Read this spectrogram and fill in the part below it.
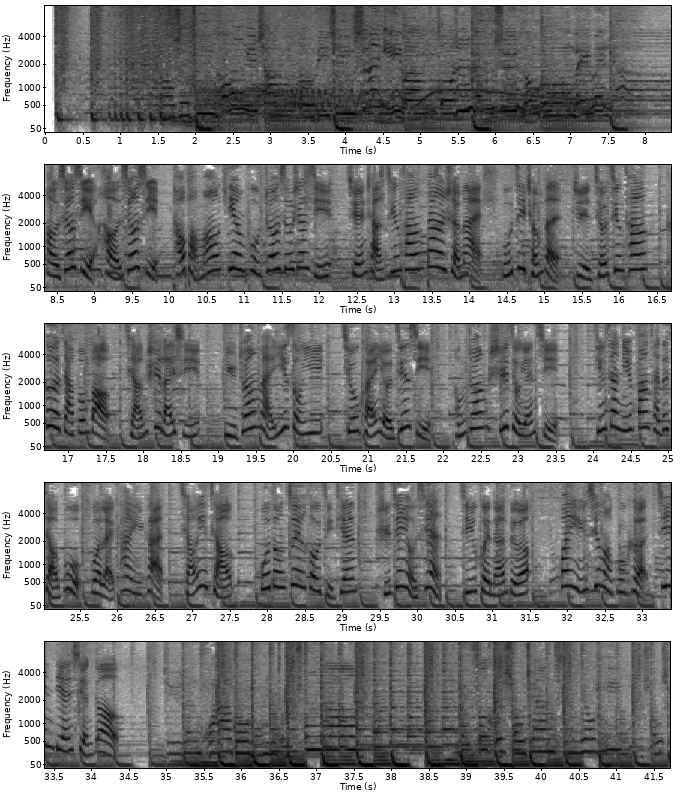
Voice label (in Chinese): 促销 淘宝猫店铺, 女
